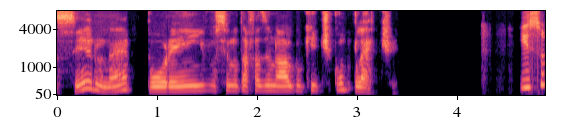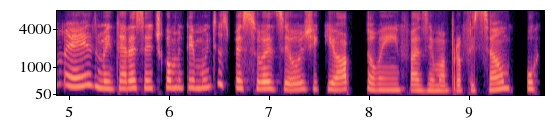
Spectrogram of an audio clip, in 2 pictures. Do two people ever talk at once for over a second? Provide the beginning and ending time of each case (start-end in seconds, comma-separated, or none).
none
